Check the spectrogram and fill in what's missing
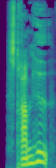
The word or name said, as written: stramhed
